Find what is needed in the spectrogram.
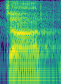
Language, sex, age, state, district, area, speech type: Punjabi, female, 30-45, Punjab, Tarn Taran, urban, read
